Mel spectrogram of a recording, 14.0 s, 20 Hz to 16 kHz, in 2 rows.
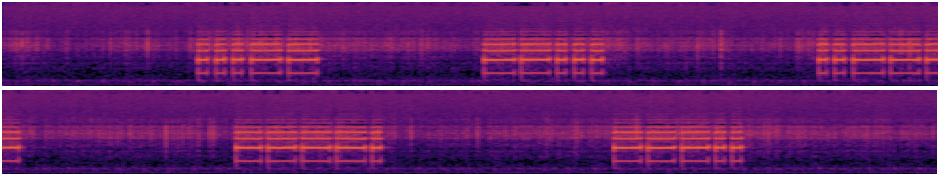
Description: Morse code, heard as a keyed tone, about 19 wpm, spaced as for 5 wpm, 1200 Hz. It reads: 37298
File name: Morse Code Records / 14B LCM 157 Units V Groups of Five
